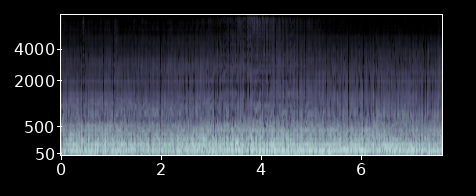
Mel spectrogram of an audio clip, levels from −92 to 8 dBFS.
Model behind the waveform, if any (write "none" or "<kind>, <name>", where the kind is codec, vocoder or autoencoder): vocoder, BigVGAN v2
